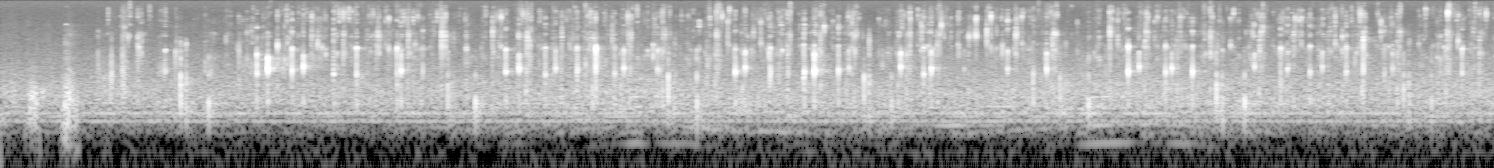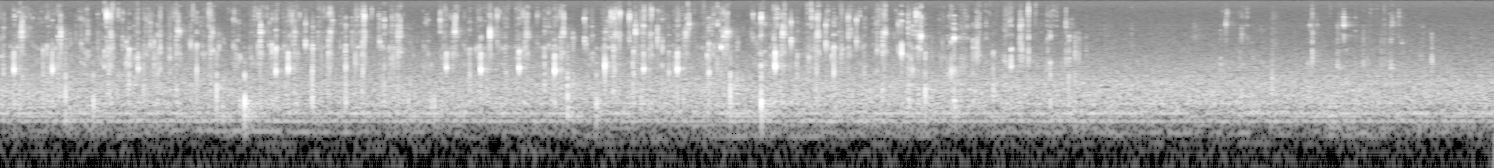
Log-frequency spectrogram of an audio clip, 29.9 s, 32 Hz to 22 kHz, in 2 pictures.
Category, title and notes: Sound effects > Animals
older cat drinking water schlop
12 year old cat Plombette drinks water. Very faint sound. Recorded with Zoom H2.
drinking, water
